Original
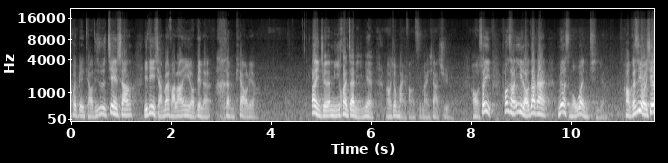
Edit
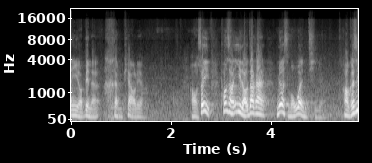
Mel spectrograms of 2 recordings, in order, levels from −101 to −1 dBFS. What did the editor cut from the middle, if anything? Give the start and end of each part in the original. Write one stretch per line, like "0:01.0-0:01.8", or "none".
0:04.5-0:07.8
